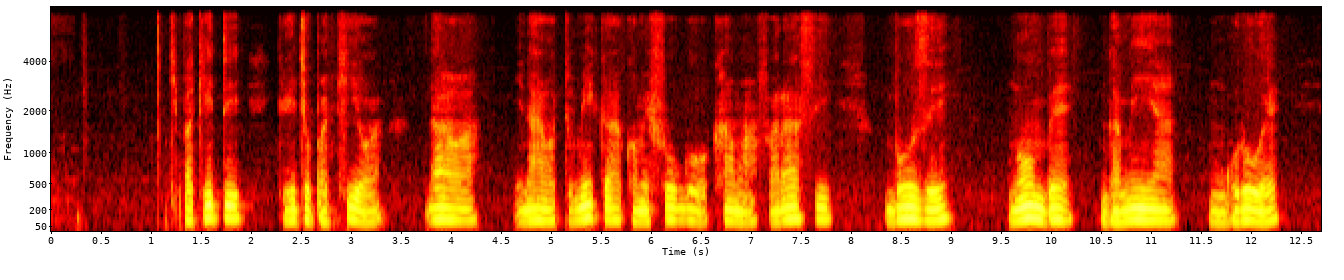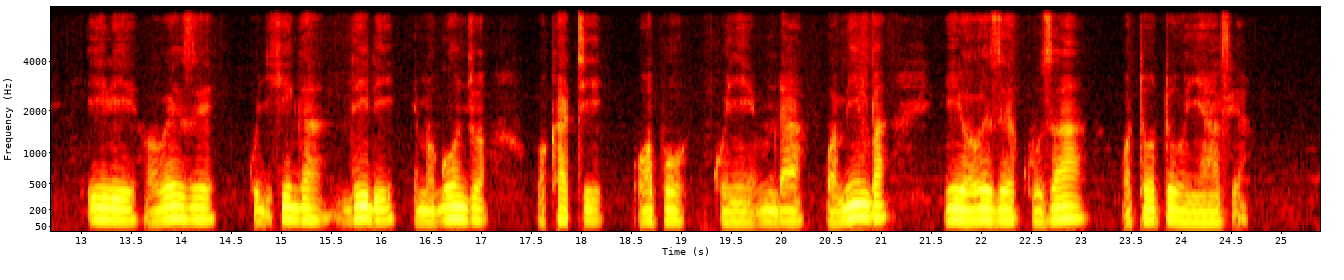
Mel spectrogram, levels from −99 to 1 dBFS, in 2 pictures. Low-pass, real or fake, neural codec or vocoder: 7.2 kHz; real; none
